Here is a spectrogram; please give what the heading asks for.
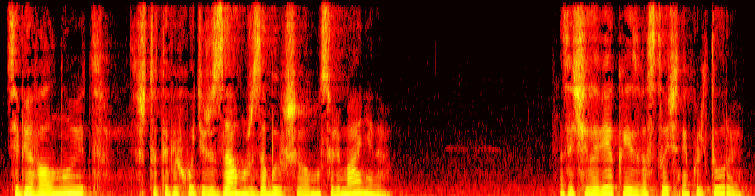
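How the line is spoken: Quiet question. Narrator (Russian): Шамиль тихо спросил

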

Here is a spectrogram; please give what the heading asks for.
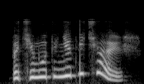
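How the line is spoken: Shrill shriek. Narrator (Russian): взвизгнула она

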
